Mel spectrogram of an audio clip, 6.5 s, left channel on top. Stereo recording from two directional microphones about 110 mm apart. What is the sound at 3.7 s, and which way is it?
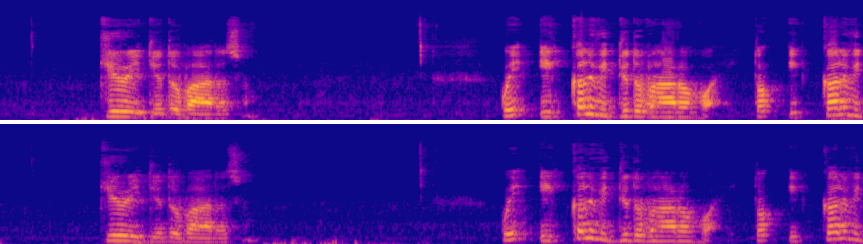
Speech, 35° left (ahead or behind).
